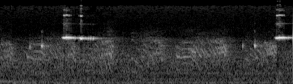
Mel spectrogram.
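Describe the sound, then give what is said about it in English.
A black-faced cuckoo-shrike calls in Victoria, Australia, in two short, bright, rolling bursts separated by a pause, over a soft wash of other birds chattering in the background. “Did you hear the black-faced cuckoo shrike?”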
